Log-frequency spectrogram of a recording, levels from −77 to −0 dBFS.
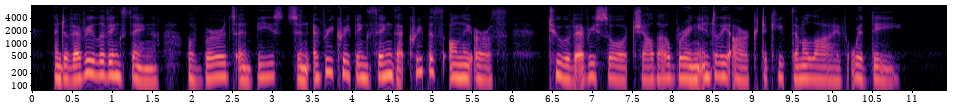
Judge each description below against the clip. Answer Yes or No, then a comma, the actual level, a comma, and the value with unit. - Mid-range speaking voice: Yes, medium, 155 Hz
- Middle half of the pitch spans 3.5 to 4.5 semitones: No, average, 2.9 semitones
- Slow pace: No, average, 185 wpm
